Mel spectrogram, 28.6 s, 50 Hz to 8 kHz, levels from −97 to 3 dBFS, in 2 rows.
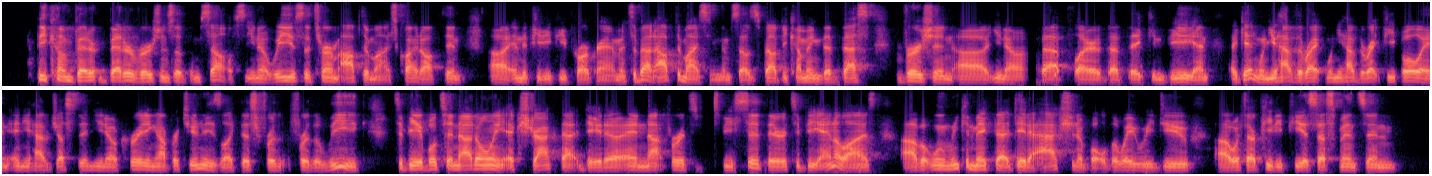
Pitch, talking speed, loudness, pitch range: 80 Hz, 225 wpm, -22 LUFS, 75-90 Hz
